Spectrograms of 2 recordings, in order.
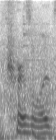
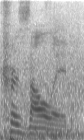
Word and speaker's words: Chrysalids: of the dark tornament the chrysalids out every said Crizal lid when I was younger I guess that's the wrong pronunciation God his face my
